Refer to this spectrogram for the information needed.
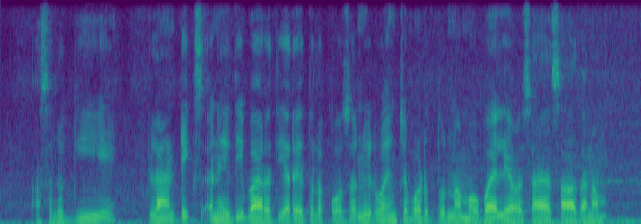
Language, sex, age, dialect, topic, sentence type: Telugu, male, 18-24, Telangana, agriculture, statement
